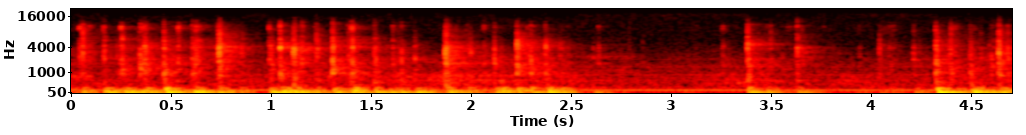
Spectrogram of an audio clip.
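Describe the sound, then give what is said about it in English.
Rapid clicking of keys on a computer keyboard, typed in quick irregular bursts with brief pauses, fairly clear against a low steady background hum. “Um, well, you should be able to just go to um, in the app, look up Podcast Idiot in your app, I'm just typing this out as I talk.”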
